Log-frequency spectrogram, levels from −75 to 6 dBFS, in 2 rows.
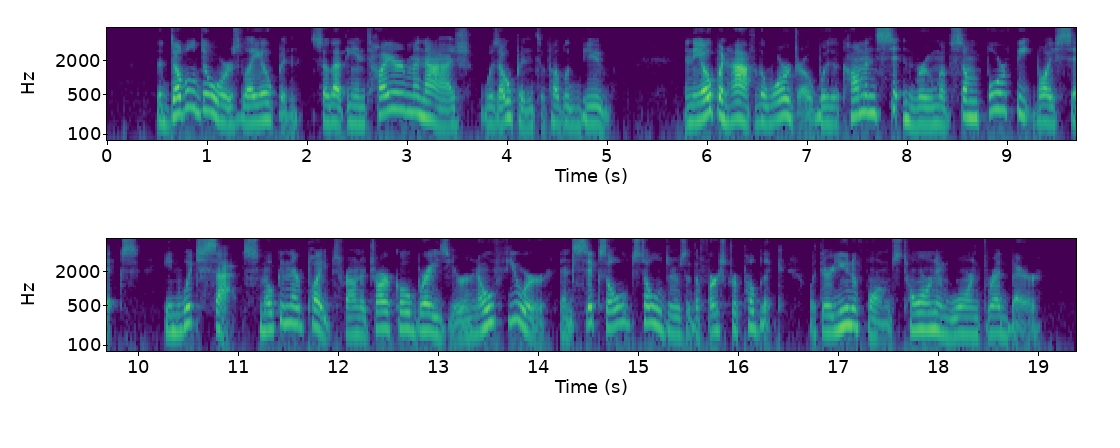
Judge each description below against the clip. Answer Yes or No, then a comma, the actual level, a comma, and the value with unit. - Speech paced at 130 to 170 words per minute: No, average, 185 wpm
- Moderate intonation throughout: No, wide, 6.1 semitones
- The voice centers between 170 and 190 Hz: Yes, medium, 185 Hz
